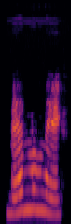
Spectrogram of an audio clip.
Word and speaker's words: mnemonic: Mnemonics, the initial M is silent.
